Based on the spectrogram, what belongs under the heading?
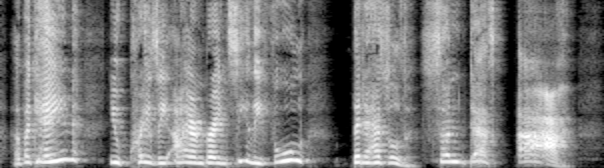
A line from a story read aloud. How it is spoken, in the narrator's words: The changeling queen screaming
